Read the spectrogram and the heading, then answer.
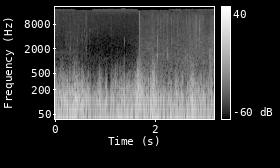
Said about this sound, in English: It's quite windy, we can talk.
